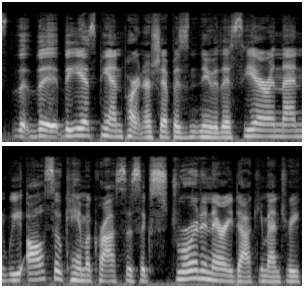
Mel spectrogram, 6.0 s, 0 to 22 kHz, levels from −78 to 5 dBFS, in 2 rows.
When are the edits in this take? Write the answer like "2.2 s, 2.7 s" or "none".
none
